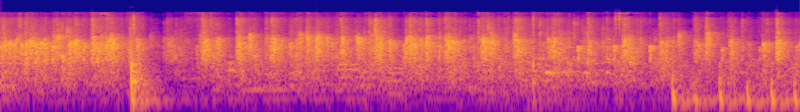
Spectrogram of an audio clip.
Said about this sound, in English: So with a round of applause, let's welcome Dr. Gyan and a standing ovation.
